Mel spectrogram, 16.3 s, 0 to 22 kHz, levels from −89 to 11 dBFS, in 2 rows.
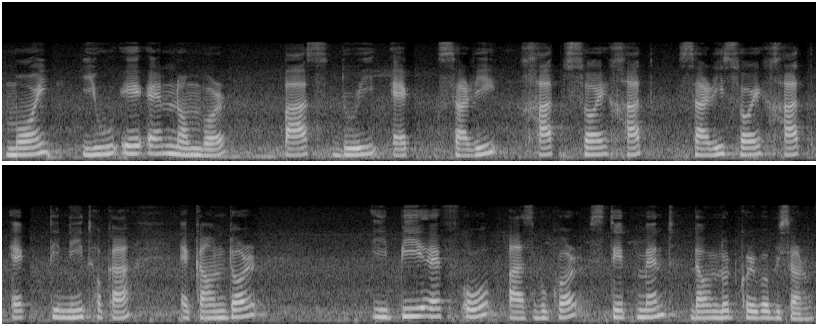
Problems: constant background noise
